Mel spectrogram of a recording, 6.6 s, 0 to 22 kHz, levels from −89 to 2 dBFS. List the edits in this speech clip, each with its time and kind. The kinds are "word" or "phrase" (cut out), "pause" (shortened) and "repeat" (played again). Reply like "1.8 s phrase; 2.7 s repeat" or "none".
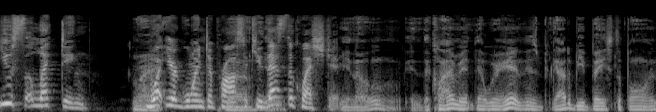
none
